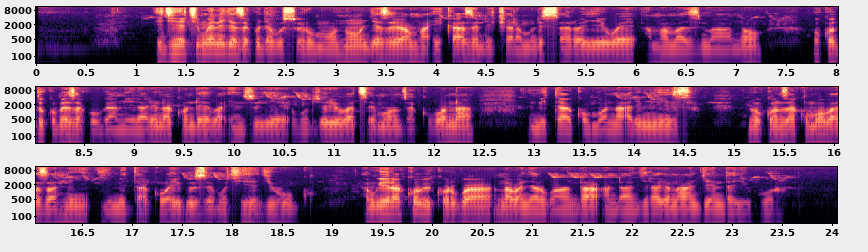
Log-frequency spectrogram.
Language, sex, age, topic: Kinyarwanda, male, 25-35, education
